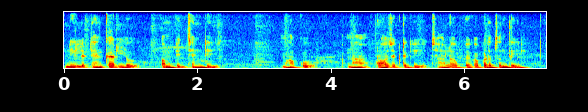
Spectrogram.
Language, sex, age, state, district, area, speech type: Telugu, male, 30-45, Andhra Pradesh, Nellore, urban, spontaneous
